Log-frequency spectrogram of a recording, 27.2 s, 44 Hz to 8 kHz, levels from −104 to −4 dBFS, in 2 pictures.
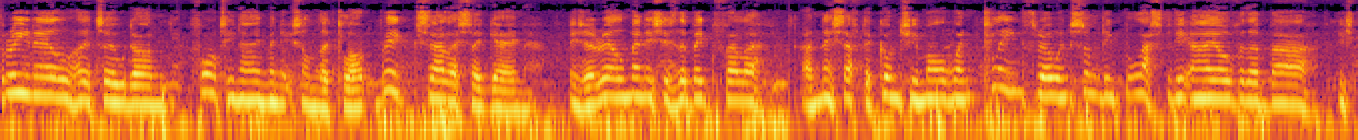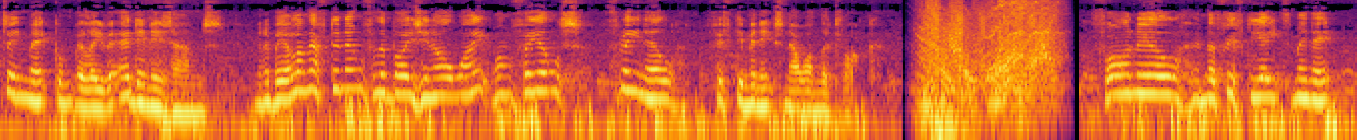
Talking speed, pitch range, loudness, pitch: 160 wpm, 160-220 Hz, -17 LUFS, 195 Hz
